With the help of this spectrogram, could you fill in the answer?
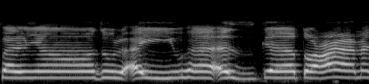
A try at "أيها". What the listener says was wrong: মাদ skip করা যাবে না, ফালিয়ানজুর আইয়ুহা, মাদ পূর্ণ করেন। ফালিয়ানজুর আইয়ুহা আজকা।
